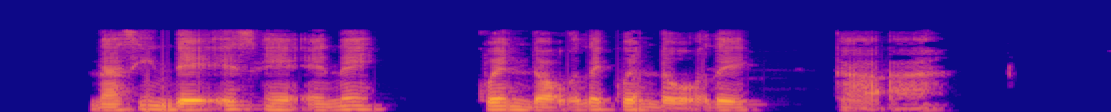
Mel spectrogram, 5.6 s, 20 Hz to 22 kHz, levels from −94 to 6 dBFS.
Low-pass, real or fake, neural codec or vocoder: 7.2 kHz; real; none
